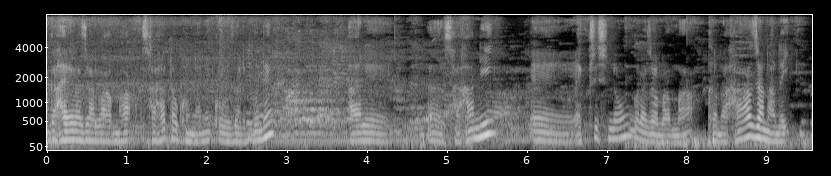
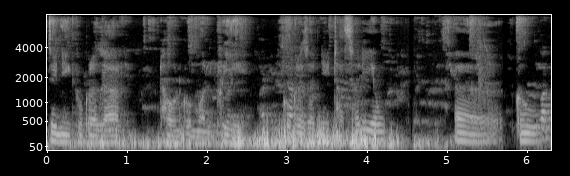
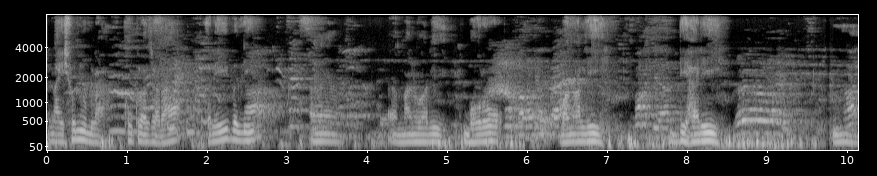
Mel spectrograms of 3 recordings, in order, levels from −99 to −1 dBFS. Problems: background sounds at intervals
